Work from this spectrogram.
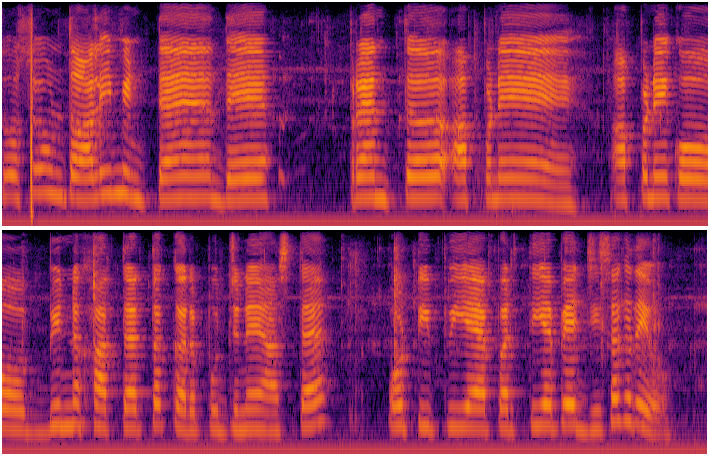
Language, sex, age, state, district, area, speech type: Dogri, female, 45-60, Jammu and Kashmir, Udhampur, rural, read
